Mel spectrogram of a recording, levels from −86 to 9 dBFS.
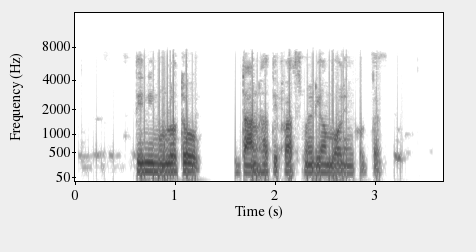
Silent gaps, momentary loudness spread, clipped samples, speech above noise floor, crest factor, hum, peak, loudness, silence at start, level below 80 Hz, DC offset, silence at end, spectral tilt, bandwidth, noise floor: none; 17 LU; under 0.1%; 33 dB; 18 dB; none; -6 dBFS; -23 LUFS; 0.6 s; -46 dBFS; under 0.1%; 0.4 s; -7 dB/octave; 7.8 kHz; -55 dBFS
